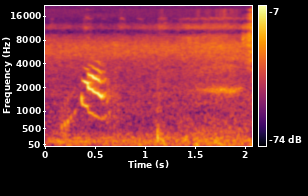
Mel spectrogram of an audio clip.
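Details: Female house cat wanting cuddles with her owner utters one brief meow that rises and then slides down, over low room hum, while her owner speaks gently to her.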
